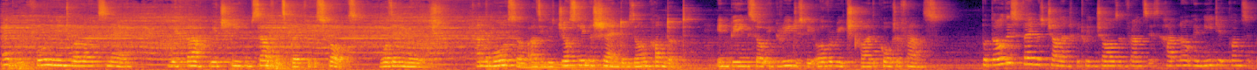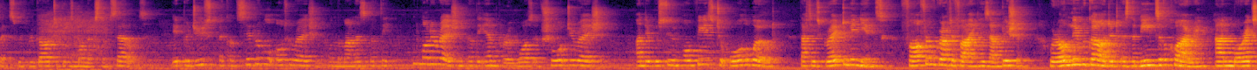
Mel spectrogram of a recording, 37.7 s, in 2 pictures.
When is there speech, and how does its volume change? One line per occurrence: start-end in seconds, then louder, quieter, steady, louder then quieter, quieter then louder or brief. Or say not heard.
0.0-37.6 quieter then louder.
